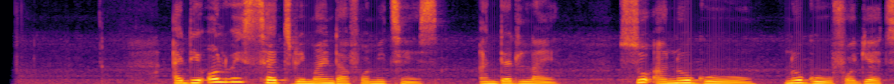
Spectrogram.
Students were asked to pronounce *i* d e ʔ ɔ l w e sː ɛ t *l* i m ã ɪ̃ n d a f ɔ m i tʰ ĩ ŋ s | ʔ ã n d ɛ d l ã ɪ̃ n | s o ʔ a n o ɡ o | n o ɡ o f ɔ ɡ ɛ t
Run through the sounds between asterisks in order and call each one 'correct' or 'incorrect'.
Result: incorrect: a, incorrect: ɹ

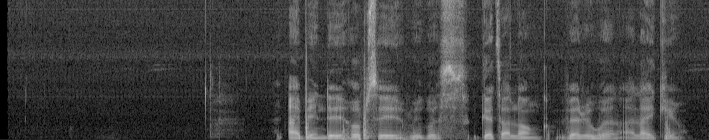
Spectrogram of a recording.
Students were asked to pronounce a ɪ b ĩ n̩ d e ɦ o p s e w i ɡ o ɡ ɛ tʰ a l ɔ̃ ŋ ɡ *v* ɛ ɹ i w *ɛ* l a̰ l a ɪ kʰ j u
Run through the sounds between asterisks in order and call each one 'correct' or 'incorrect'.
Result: correct, correct

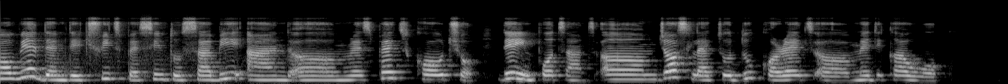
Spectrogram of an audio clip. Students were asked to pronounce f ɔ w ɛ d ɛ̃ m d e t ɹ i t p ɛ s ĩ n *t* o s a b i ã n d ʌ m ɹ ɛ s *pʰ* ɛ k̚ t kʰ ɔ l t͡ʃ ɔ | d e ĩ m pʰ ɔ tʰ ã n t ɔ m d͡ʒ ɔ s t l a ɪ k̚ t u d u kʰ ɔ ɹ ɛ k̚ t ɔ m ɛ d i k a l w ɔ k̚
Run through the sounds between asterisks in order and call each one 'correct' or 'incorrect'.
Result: correct, incorrect: p

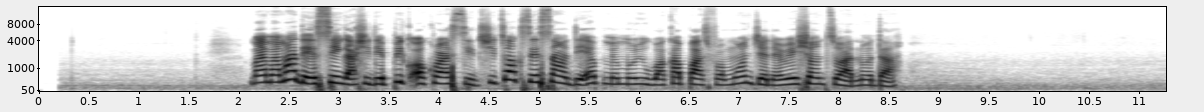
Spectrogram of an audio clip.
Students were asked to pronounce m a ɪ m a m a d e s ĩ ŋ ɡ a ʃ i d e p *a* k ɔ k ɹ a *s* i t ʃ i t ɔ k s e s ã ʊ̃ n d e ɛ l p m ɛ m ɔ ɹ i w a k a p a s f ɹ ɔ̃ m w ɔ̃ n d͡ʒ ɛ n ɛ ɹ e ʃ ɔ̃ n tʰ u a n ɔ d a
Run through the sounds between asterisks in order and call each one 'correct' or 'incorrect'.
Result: incorrect: i, correct

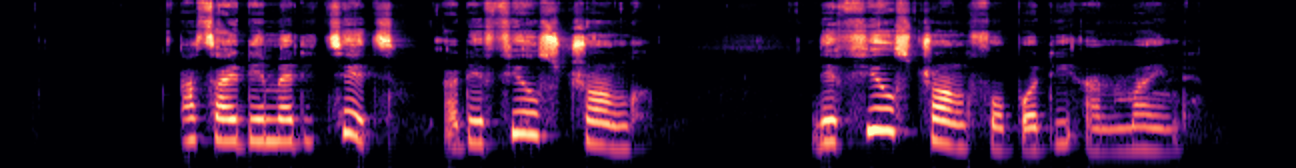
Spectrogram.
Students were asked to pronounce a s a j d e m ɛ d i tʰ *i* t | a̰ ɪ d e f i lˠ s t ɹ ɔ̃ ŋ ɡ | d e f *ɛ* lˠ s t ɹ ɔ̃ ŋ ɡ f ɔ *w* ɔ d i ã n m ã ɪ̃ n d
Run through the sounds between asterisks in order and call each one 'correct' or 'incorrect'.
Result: incorrect: e, incorrect: i, incorrect: b

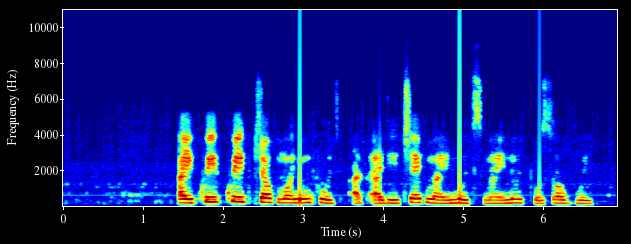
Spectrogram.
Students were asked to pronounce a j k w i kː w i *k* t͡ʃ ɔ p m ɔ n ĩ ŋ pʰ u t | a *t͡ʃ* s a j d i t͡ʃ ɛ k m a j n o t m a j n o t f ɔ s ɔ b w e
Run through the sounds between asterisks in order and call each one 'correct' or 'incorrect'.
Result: correct, incorrect: none

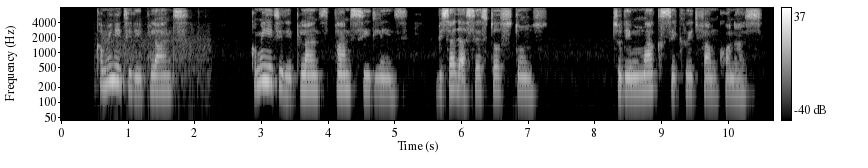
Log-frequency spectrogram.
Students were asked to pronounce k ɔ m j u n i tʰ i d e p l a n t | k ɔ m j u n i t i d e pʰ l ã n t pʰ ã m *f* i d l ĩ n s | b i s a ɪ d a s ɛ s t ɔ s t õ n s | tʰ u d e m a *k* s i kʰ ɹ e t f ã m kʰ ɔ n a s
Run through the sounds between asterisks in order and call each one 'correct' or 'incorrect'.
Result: incorrect: s, correct

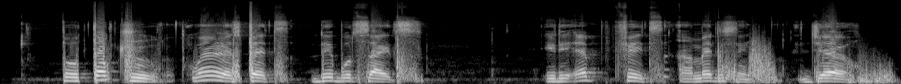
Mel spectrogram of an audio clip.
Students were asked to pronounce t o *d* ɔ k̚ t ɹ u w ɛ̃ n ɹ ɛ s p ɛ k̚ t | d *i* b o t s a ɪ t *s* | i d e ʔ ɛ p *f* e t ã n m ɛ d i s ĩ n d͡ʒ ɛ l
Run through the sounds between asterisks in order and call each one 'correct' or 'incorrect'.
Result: incorrect: t, incorrect: e, correct, correct

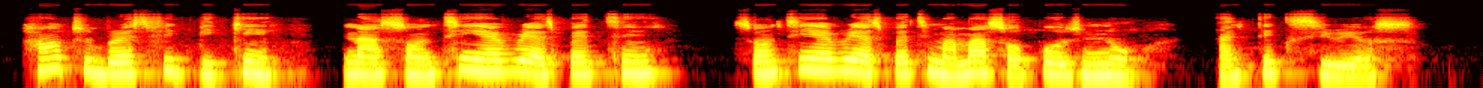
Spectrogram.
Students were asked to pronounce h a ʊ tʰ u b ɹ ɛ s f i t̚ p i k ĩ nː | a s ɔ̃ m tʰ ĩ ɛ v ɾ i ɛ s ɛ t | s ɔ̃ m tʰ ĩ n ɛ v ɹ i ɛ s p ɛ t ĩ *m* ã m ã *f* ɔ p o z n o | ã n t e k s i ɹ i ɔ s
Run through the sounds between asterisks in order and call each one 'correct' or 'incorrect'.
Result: correct, incorrect: s

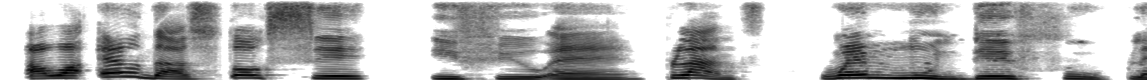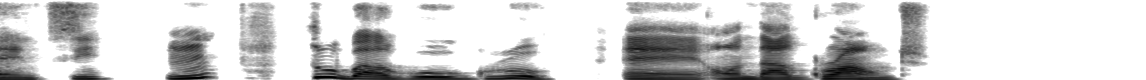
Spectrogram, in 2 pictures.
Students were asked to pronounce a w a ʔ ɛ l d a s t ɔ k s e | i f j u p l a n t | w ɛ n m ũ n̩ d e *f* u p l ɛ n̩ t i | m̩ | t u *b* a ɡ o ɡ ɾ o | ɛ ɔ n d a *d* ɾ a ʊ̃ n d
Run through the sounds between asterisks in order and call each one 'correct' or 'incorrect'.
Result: correct, correct, incorrect: ɡ

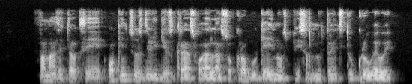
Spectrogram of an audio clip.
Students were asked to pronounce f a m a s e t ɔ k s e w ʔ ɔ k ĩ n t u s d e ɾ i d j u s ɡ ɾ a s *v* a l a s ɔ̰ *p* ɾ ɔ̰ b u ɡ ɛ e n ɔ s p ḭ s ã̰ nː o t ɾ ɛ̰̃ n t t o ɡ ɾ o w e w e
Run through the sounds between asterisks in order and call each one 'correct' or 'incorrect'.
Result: incorrect: w, incorrect: k

